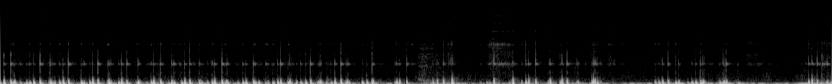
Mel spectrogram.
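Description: Fingertips and nails tap and scratch the surface of a flat, solid butcher-block hardwood cutting board held in the hand. Rapid, dull, low-pitched knocks follow one another with almost no ring, broken by brief softer scratching passages, while a faint steady tone hums underneath.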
